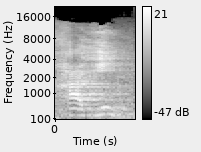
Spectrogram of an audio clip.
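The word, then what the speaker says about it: חיים: Lá no hebraico, a palavra deve ser pronunciada Hayim, né?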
